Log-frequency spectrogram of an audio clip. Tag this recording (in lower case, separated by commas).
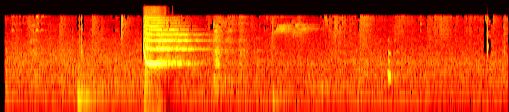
pets, animal, dog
